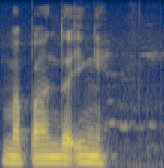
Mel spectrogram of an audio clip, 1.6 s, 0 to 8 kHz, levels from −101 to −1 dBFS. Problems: none marked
